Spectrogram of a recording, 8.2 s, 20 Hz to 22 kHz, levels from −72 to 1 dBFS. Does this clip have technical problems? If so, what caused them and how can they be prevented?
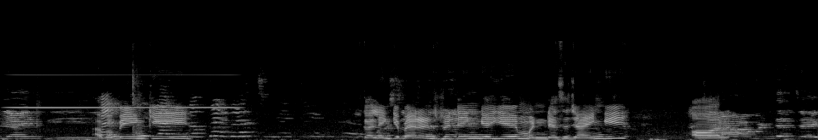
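Yes. A feedback whistle runs from 0.0 to 2.48 s. It is a thin, steady 5.1 kHz tone, a little below the main sound, swelling and fading slowly in level. The likely cause is a loudspeaker-to-microphone loop held just at the edge of feedback, ringing without building up. To prevent it, lower the monitor gain, keep the microphone away from loudspeakers, or notch out 5.1 kHz.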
